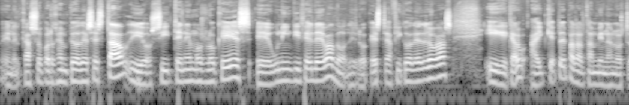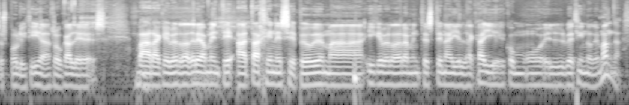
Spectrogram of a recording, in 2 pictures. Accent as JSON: {"language": "Spanish", "town": "Sestao", "region": "Basque Country", "country": "Spain", "said": "siempre he querido a mi pueblo, lo sigo queriendo. Sestao para mí es un, vamos, es el bastión de mi vida"}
